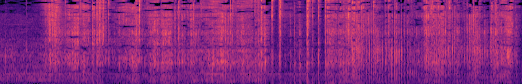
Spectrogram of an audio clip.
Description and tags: Wall-Mounted Pencil Sharpener
The chaotic tones of a
large pencil being sharpened
on a wall-mounted unit.
A schoolboy's favorite
safe destruction.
